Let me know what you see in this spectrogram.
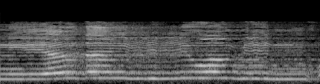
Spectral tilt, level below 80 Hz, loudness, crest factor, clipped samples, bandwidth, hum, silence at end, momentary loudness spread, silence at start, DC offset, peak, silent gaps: -0.5 dB/octave; -64 dBFS; -19 LUFS; 16 dB; under 0.1%; 8 kHz; none; 0 s; 8 LU; 0 s; under 0.1%; -4 dBFS; none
